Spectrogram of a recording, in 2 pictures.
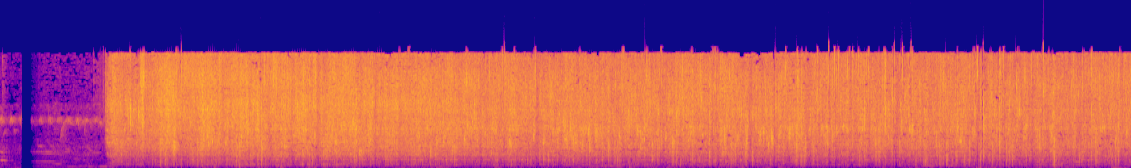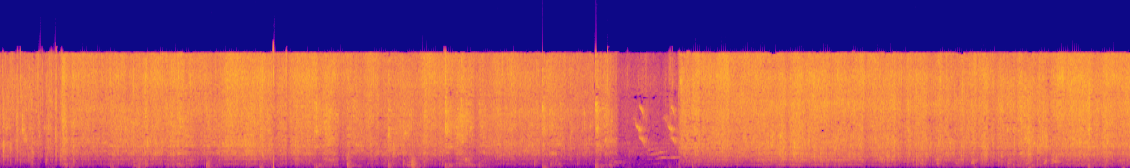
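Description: Sliced onions and vegetables frying in hot oil in a kadai, and being stirred. A loud, steady sizzle starts suddenly about a second in. It dips briefly about three-quarters of the way through, then picks up again.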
